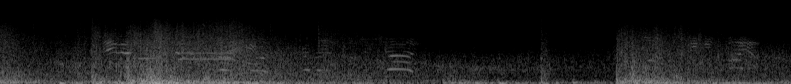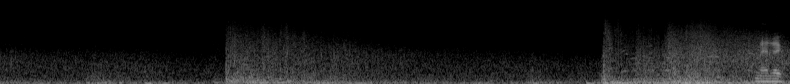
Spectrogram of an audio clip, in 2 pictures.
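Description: Artillery booms repeatedly in a Company of Heroes 1 match between Wehrmacht and British forces, heavy blasts recurring every few seconds amid rumbling battle noise, with a commentator talking over the action.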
